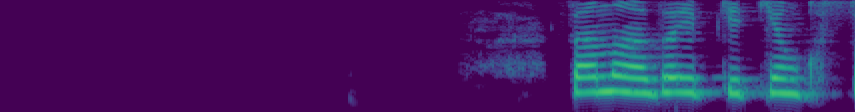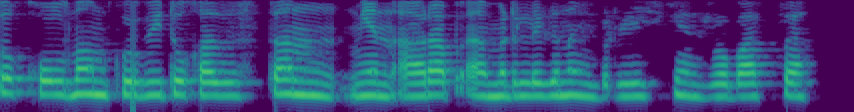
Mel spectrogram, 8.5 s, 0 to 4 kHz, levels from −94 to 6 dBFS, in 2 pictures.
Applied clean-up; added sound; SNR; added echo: none; none; none; none.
